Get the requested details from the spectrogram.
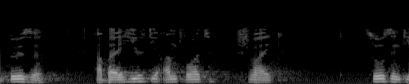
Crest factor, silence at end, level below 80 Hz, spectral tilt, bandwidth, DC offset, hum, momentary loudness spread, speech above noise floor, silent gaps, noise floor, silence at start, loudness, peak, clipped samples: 18 dB; 0 s; -64 dBFS; -6.5 dB/octave; 5.8 kHz; under 0.1%; 50 Hz at -65 dBFS; 18 LU; 31 dB; none; -62 dBFS; 0 s; -32 LUFS; -14 dBFS; under 0.1%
